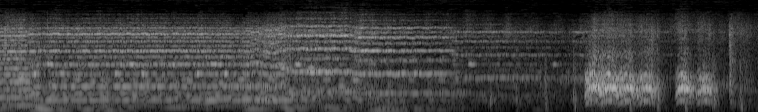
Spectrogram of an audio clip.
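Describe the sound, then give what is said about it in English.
A dog named King barks in a quick cluster of loud bursts near the end, after a long stretch of high, wavering, whine-like tones, drawing a sergeant's attention to a young Indian man lying beside a trail. No one speaks. “It was King's barking that called the sergeant's attention to the young Indian lying beside the trail.”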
